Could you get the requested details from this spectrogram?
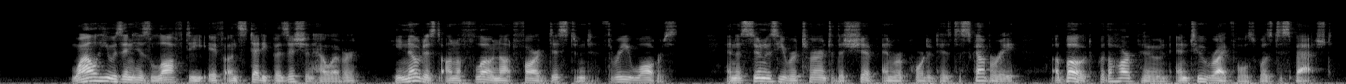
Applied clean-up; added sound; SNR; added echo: none; none; none; none.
